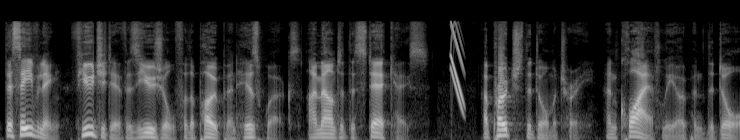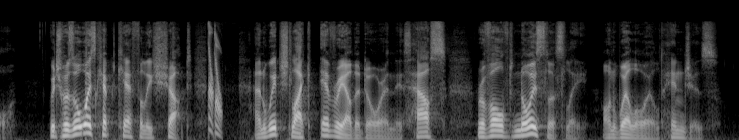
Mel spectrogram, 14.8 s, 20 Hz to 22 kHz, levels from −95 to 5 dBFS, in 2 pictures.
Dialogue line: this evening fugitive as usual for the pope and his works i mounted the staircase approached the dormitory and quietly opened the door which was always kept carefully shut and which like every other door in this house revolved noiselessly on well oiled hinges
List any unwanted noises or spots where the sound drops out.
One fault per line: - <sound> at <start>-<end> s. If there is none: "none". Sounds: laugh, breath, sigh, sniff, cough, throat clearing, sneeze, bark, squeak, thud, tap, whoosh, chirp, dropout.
- chirp at 4.5-4.7 s
- chirp at 9.5-9.7 s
